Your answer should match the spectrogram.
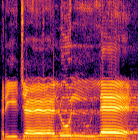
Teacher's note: تنوين بعد لام إدغام بدون غنة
